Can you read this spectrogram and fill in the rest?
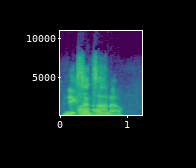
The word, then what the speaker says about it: Sansano: Nick Sansano. – Yes. – Okay, guys said it right, yes.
